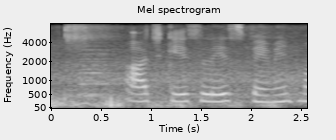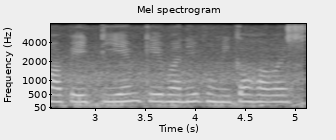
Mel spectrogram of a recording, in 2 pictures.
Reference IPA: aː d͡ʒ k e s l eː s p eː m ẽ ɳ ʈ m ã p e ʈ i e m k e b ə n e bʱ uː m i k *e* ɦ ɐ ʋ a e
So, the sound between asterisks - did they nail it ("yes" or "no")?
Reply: no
